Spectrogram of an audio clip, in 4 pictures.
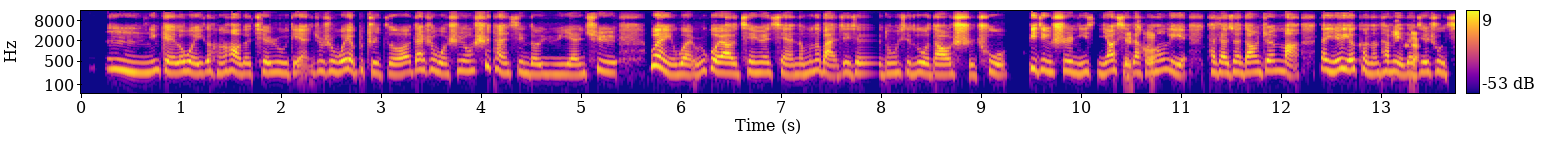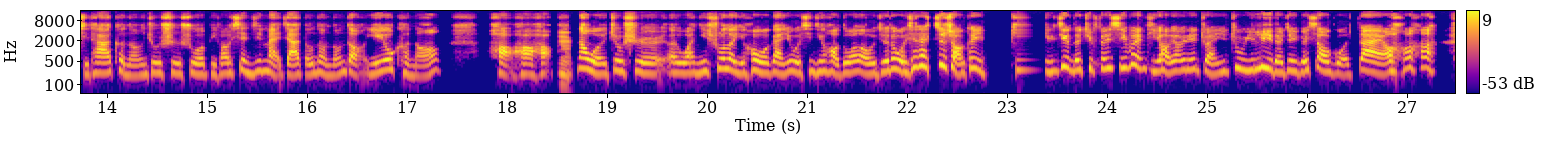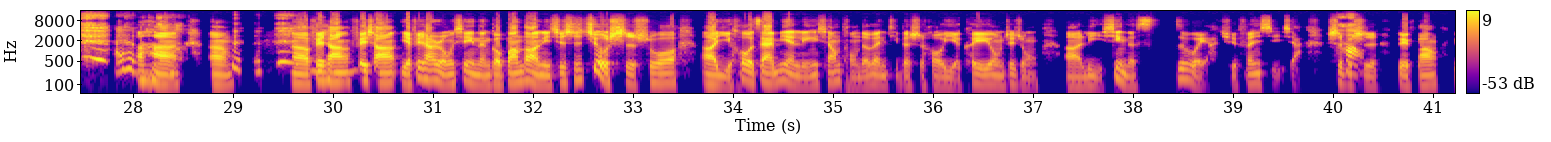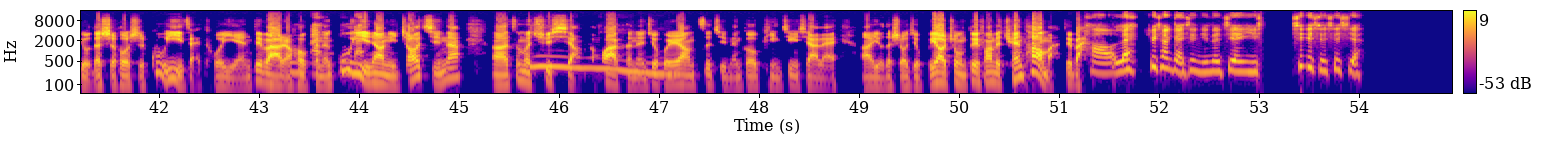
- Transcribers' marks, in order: tapping; other background noise; laughing while speaking: "在至少可以"; laughing while speaking: "哦，还很不错"; laugh
- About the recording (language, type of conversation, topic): Chinese, advice, 当我情绪非常强烈时，怎样才能让自己平静下来？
